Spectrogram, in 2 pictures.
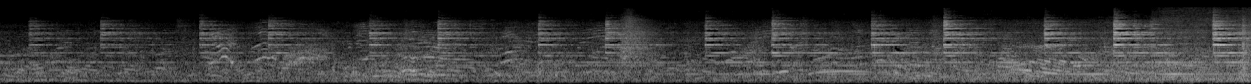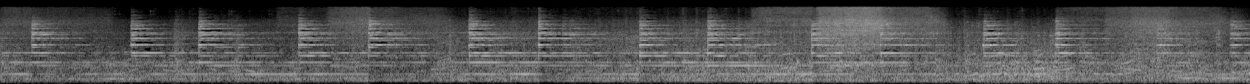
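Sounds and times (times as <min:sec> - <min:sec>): locomotive bell ringing: 0:00.0 - 0:25.0
steam locomotive rolling: 0:00.0 - 0:25.0
steam hissing: 0:10.6 - 0:25.0.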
